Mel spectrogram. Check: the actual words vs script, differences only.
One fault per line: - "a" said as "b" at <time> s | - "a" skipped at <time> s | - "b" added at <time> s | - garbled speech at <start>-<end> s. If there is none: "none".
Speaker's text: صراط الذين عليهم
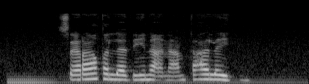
- "أنعمت" added at 1.5 s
